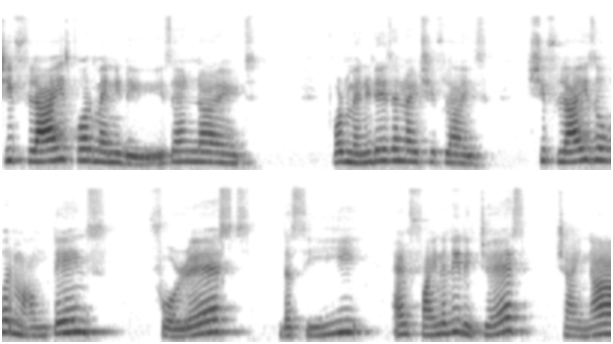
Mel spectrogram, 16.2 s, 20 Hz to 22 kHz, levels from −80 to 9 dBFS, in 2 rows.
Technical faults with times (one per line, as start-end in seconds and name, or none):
none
